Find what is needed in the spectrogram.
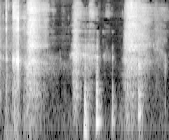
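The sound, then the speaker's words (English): During a tabletop game, a voice imitates snoring as a character falls asleep: a few rough, breathy inhale-and-snort cycles with hissy rasps and short guttural bursts, fairly loud, and no words spoken. “the snore noise is the international tabletop sound for.”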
